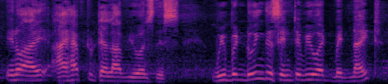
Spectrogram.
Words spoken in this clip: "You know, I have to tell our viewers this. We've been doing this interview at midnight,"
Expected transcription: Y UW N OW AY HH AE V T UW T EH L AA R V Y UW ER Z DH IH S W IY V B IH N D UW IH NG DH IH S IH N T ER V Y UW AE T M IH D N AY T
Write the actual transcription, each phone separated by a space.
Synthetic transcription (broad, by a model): Y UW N OW AY HH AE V T UW T EH L AA R V Y UW ER Z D IH S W IY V B IH N D UW IH NG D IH S IH N T ER V Y UW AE T M IH D N AY T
